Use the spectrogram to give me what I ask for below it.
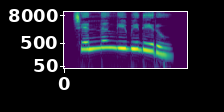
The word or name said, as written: ಚೆನ್ನಂಗಿಬಿದಿರು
